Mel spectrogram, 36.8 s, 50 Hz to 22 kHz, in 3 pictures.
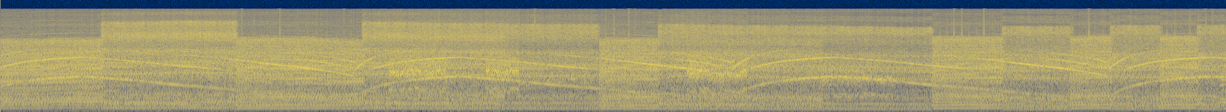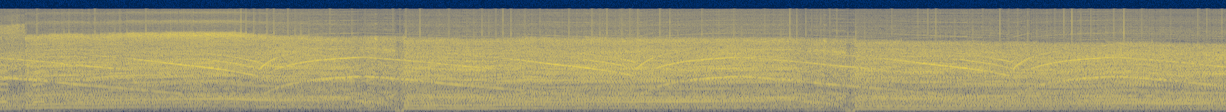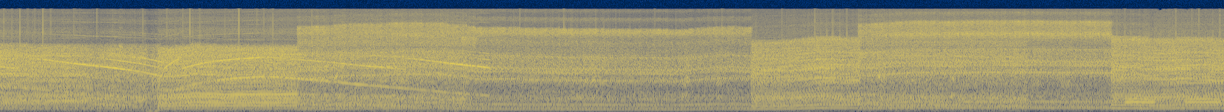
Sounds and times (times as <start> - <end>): Accelerating, revving, vroom: 0.0 - 36.7
Vehicle: 0.0 - 36.7.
